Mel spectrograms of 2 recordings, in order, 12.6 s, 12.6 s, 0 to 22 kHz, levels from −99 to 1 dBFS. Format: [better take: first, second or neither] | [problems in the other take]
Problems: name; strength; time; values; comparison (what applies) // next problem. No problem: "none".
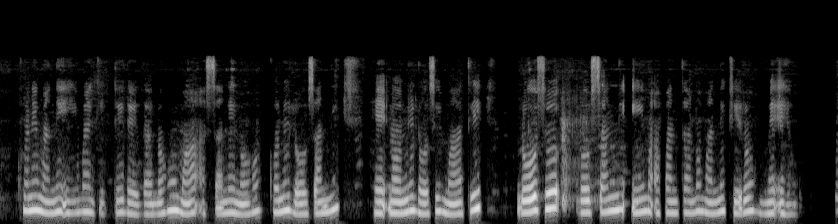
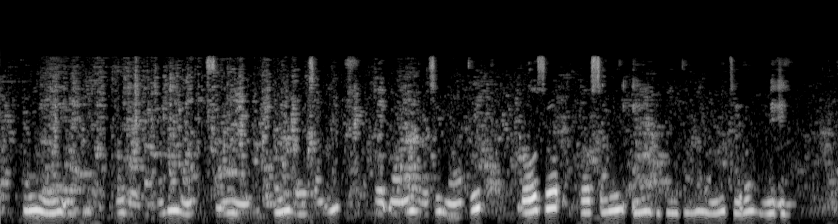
first | noise reduction (classical method Wiener filter)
